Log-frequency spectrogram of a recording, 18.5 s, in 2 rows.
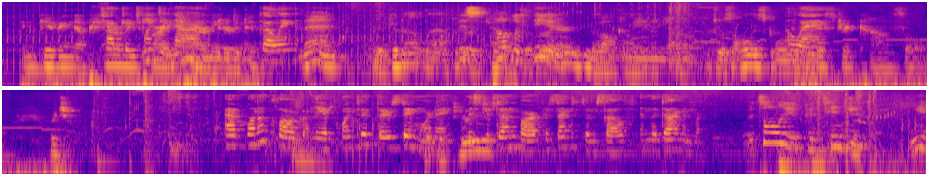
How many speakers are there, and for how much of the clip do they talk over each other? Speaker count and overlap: four, about 39%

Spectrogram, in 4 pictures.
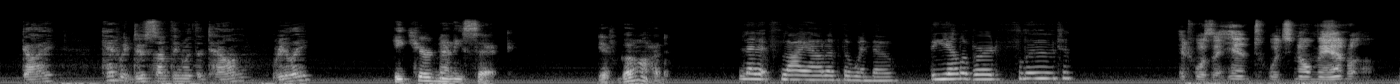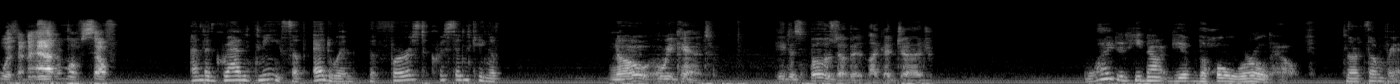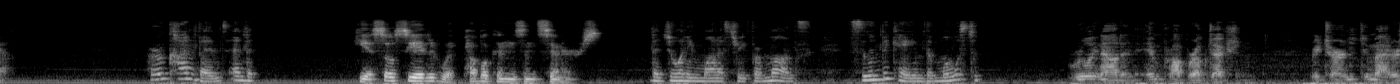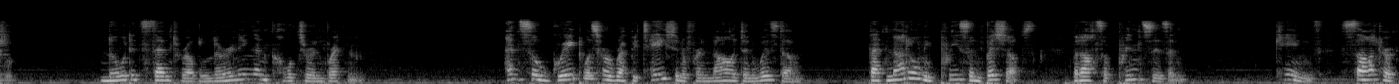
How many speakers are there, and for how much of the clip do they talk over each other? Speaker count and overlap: five, no overlap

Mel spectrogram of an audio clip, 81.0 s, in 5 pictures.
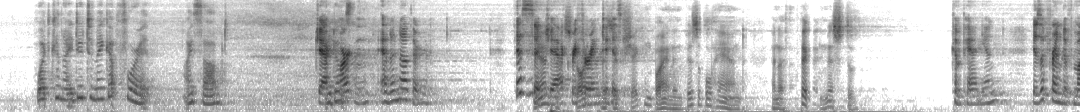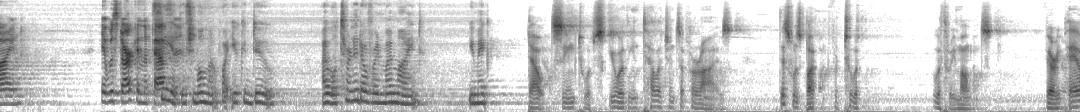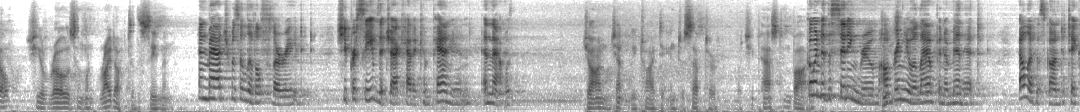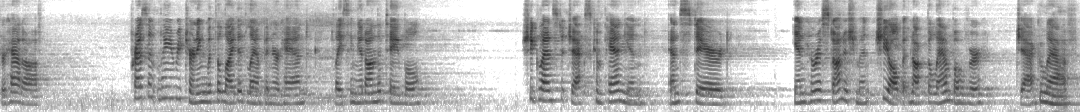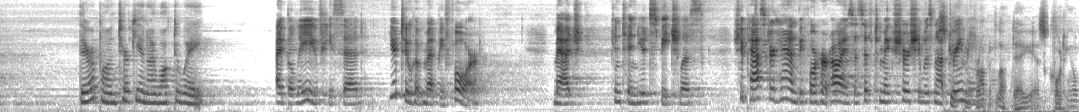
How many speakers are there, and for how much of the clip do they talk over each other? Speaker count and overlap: three, about 7%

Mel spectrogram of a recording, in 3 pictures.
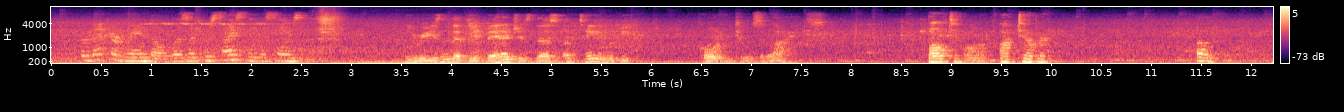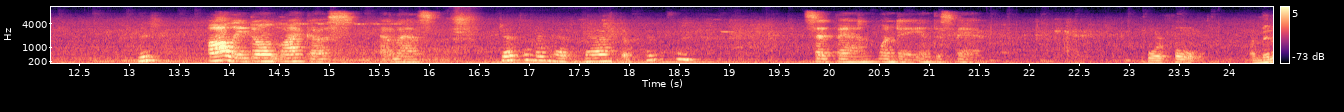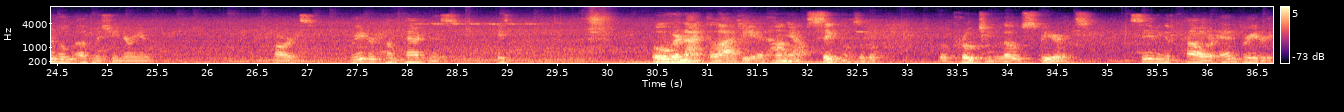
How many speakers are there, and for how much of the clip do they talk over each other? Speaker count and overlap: six, no overlap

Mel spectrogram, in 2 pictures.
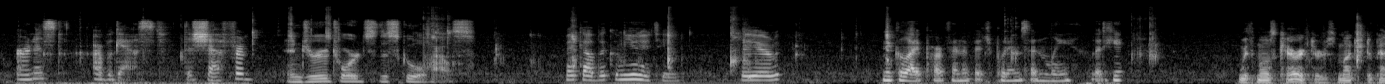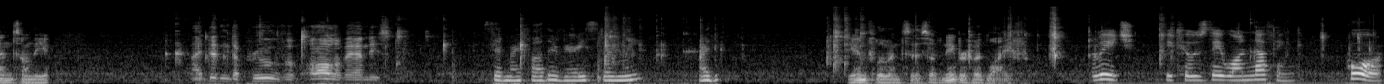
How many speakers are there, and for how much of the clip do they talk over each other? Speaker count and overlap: seven, no overlap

